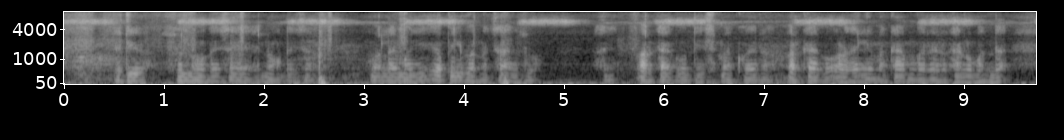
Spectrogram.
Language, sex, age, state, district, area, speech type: Nepali, male, 60+, West Bengal, Kalimpong, rural, spontaneous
